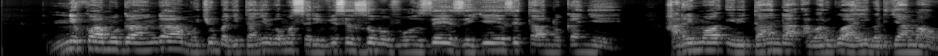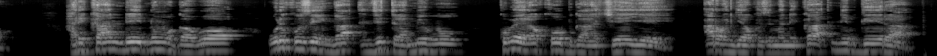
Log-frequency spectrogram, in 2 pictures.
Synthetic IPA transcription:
nikwaːmuɡaːŋɡamucuːmbaɟitaːɲɟiɾɡwamose̞ɾiviːsizuβuvuziziɟijezitaːndukaɲe̞ | haɾimo̞ʔiβitaːndaʔːβaɾɡwaːjiβaɾɟaːmaho | haɾikaːndinumuɡaβo̞ | uɾikuziːŋɡainzitiɾamiβu | kuβe̞ːɾako̞bɡaːce̞ːje̞ | aɾo̞ːɲɟeɾakuzimanikanibɡiːɾa

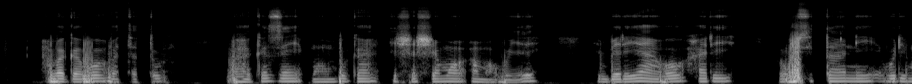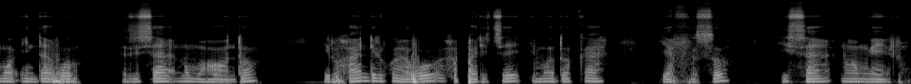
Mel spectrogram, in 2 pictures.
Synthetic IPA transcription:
aβaɡaβo̞βatatu | βahaɡaze̞mumbuɡaiʃaʃe̞mo̞ʔamaβuje̞ | imbe̞ɾe̞jaːβo̞haɾi | uβusitaːniβuɾimo̞ʔindaβo̞ | zisanumuho̞ːndo̞ | iɾuhaːnde̞ɾɡwaːβo̞hapaɾit͡se̞imo̞do̞ka | jafuso̞ | isanomŋe̞ːɾu̥

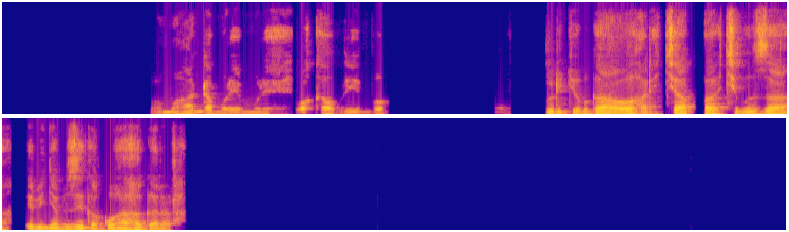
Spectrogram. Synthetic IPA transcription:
ṵmuɦaːndamuɾemuɾe̞wakaβuɾiːmbo̞ | βuɾɟobɡaːwo̞haɾicaːpaciβuzaeβiɲaβiziːɡakohahaɡaɾaɾa

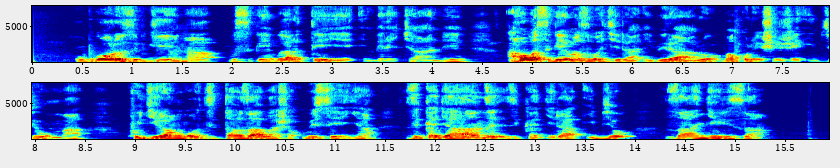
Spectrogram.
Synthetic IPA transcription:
ubɡo̞ːɾo̞zibɡiːn̥haβusiɡajebɡaːɾate̞je̞imbe̞ɾe̞caːne̞ | aɦo̞βasiɡajeβazuβaciɾaʔiβiɾaːɾo̞βako̞ɾe̞ʃe̞ʒe̞ʔibjuːma | kuɟiɾaŋɡo̞zitaβzaːβaʃakuβise̞ːɲa | zikaɟahaːnze̞zikaɟiɾaibjo̞ | zaːɲɟiɾiza

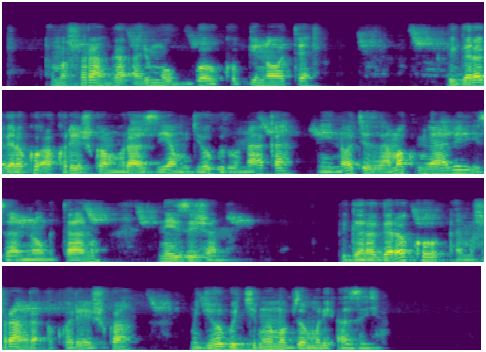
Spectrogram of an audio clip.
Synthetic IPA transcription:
amafaɾaːŋɡaʔaɾimubɡo̞ːkʰo̞b̚ɡiːno̞ːte̞ | βiɡaɾaɡaɾako̞ʔako̞ɾʔe̞ʃkwamuɾazijamuɟihuɡuɾunakanino̞te̞zamakumɲaːβiɾizamiɾo̞ːŋɡotaːnu | niziʒana | βiɡaɾaɡaɾakʰo̞ajamafaɾaːŋɡa̰ʔakʰo̞ɾe̞ʃkwa | muɟihuɡucimŋe̞mubjo̞ːmuɾiʔazija

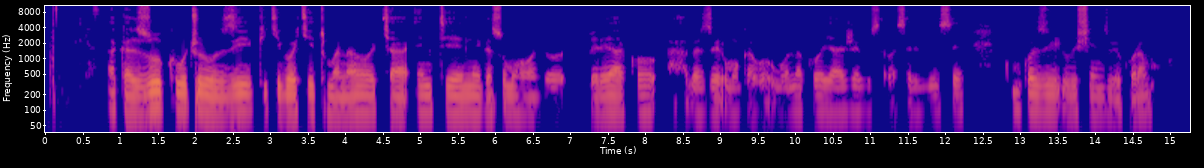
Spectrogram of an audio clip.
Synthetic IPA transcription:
akazukʰuβut͡ʃuɾuːzikiciɡo̞citumanahocaemtʰeeneɡasumuho̞ːndo̞imbe̞ɾe̞jaːkʰo̞ahaɡaze̞umuɡa̰βo̞̰uβonakʰo̞jaːʒe̞ɡusaβa̰se̞̰ɾviːse̞kumuko̞ziṵβiʃiːnzɡwḛukʰo̰ɾamo

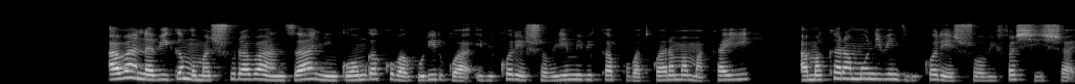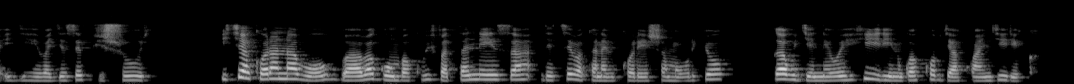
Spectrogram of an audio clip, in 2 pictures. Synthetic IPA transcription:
aβaːnaβiːɡamumaʃuːɾaβaːnzaniŋɡo̞ːmɡako̞βaɡuɾiɾɡwaʔiβiko̞ɾe̞ːʃo̞βiɾimiβikapuβatwaːɾamamakaji | amakaɾamoniβiːndiβiko̞ɾe̞ːʃo̞βifaʃiːʃa̰ʔiɟihe̞βaɟe̞ze̞kwiːʃuːɾe | icaːko̞ɾanaβo̞βaβaβaɡo̞ːmbakuβifatane̞ːzande̞t͡se̞βakanaβiko̞ɾe̞ʃamuβuɾɟo̞ | bɡaβuɟe̞ne̞we̞hiɾiːnɡwako̞βɟaːkwaːɲɟiɾikḁ

